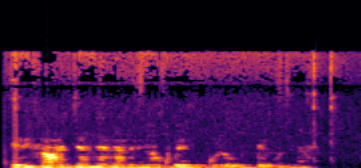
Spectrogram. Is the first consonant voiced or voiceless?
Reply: voiced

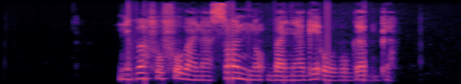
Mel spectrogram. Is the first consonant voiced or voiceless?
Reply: voiced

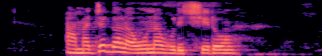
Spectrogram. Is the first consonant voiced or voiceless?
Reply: voiced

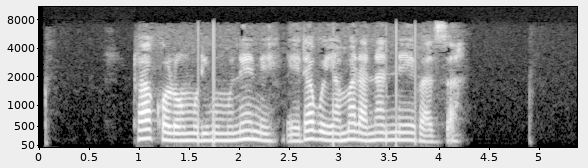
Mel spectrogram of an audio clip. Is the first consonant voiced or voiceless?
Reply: voiceless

